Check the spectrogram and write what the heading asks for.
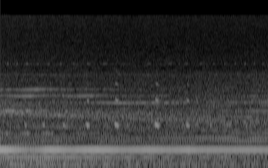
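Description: Quiet closing music: a held, sustained chord with a few short, soft high notes sounding over it in the first second or so.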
